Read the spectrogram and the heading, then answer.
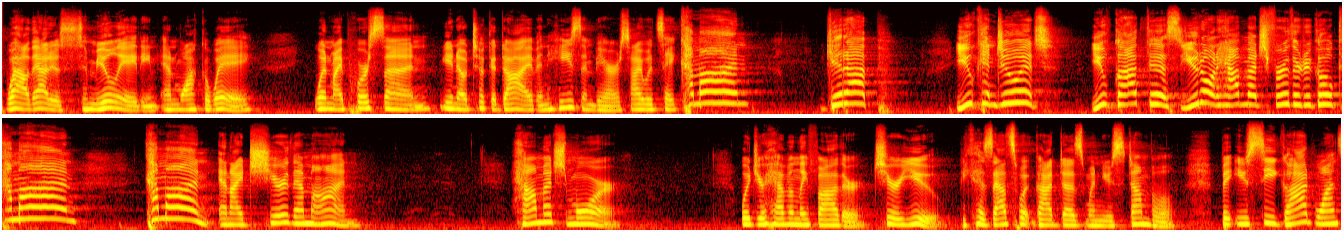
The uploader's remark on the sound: was preached on May 9th at the 11:30AM service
